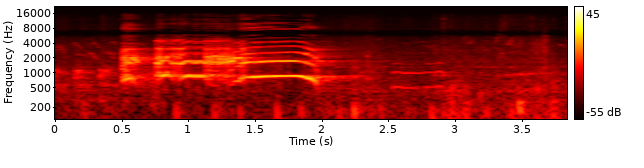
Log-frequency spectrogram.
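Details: Polish chicken rooster, black and blue-laced with white crest, at Madiswil on 3 June 2012, crowing: one loud harsh crow lasting about one and a half seconds and ending in a falling drawn-out note. Softer clucks follow amid background noise.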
